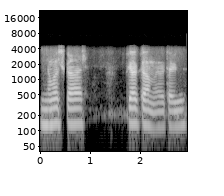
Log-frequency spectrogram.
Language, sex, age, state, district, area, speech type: Hindi, male, 30-45, Uttar Pradesh, Ghazipur, rural, conversation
